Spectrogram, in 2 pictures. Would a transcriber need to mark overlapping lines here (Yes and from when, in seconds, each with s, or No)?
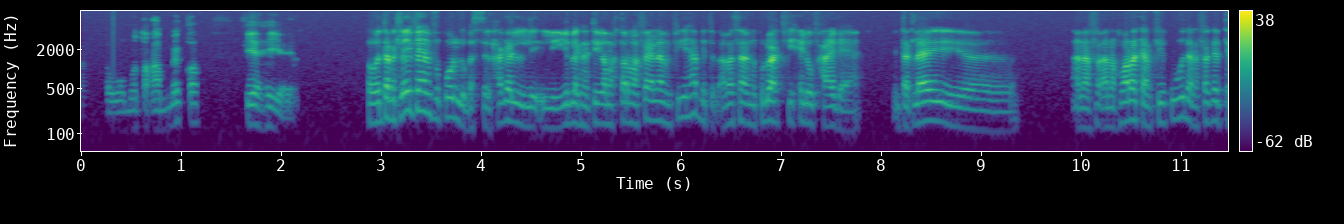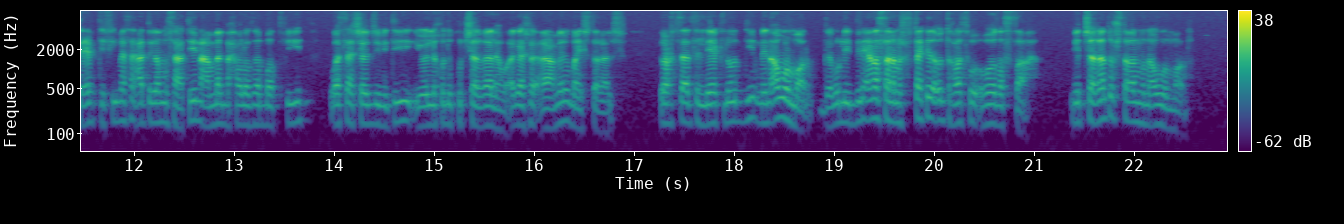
No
